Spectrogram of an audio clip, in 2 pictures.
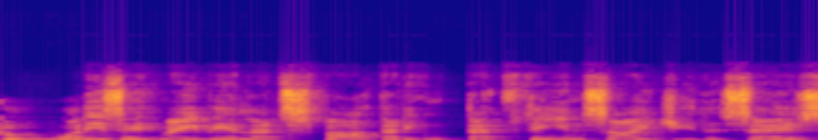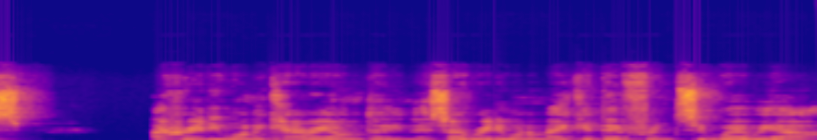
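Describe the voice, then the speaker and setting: A man's normal speaking voice, medium in pitch, fairly quick, with ordinary pitch variation. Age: 60s. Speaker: podcast host. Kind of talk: interview conversation.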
